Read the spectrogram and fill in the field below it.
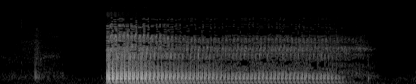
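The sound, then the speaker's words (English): A single loud, sustained buzz of loose, relaxed, vibrating lips, practised as the hoarse noise used for playing the didgeridoo, lasts about two and a half seconds. It is hoarse, rough and raspy, holding steady before it trails off, with a faint short sound just before it starts. “The aim here is for them to be really loose, relaxed, and let them vibrate.”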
